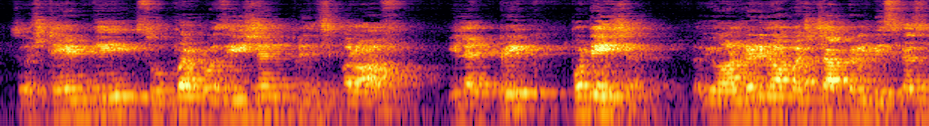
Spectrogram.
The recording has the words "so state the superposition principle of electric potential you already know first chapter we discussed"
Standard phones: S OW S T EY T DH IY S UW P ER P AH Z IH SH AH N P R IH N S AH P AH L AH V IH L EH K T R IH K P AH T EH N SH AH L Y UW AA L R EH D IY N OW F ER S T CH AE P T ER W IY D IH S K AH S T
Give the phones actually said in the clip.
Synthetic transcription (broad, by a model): S OW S T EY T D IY S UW P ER P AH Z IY SH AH N P R IH N S AH P AH L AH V IH L EH K T R IH K P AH T EH SH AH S Y UW AA L R EH D IY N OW P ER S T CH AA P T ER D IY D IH S K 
